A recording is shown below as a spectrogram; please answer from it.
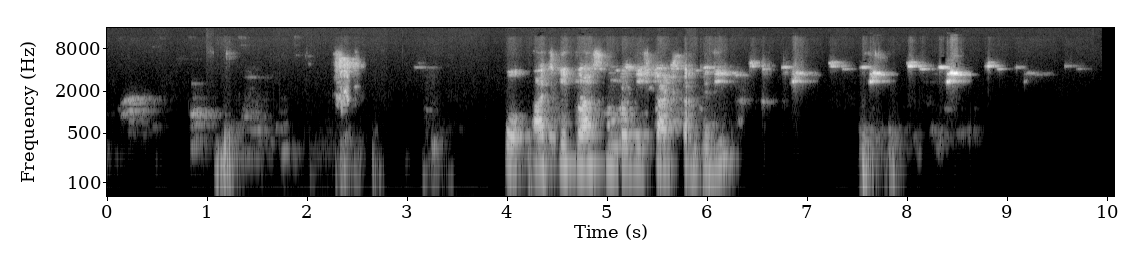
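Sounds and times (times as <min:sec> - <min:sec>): bird chirping: 0:02.2 - 0:10.0.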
